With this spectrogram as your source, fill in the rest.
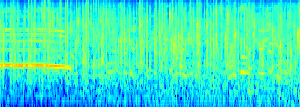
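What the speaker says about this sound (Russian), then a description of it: "Ваши аплодисменты нашим юниорам." Applause from the crowd at a junior autocross awards ceremony in Zaporizhzhia, a steady wash of clapping and crowd noise with a loudspeaker voice or tone ringing over the start and faint voices throughout.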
